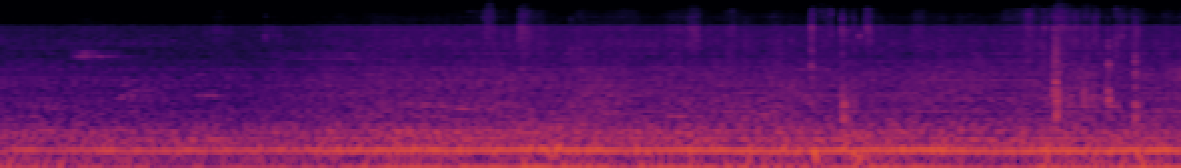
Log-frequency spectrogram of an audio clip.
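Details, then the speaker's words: Hyundai EPS car after electric power steering motor replacement, engine idling with wheel turned to full lock; customer previously heard major jerking sounds at extreme position, now even idle with no jerks, clunks or motor groan; normal power steering. "okay so let me do the maximum tone okay see there is no jerking sound now"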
